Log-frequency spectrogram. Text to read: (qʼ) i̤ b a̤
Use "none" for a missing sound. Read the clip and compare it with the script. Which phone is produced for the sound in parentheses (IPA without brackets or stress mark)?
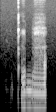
qʼ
